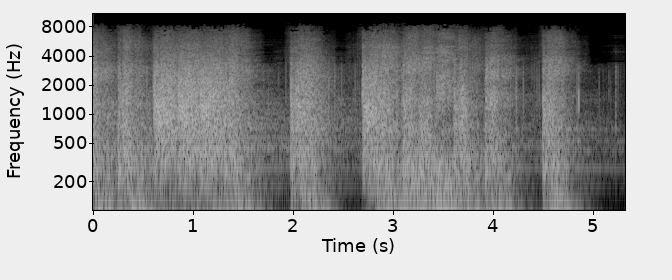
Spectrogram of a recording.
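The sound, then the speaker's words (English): Heavy booming blasts and thuds from an explosion blowing up a gunman hiding behind cars in a staged shootout: a loud series of deep bursts in an irregular rhythm, each decaying briefly before the next, with no voices. “Okay, blow him up.”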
